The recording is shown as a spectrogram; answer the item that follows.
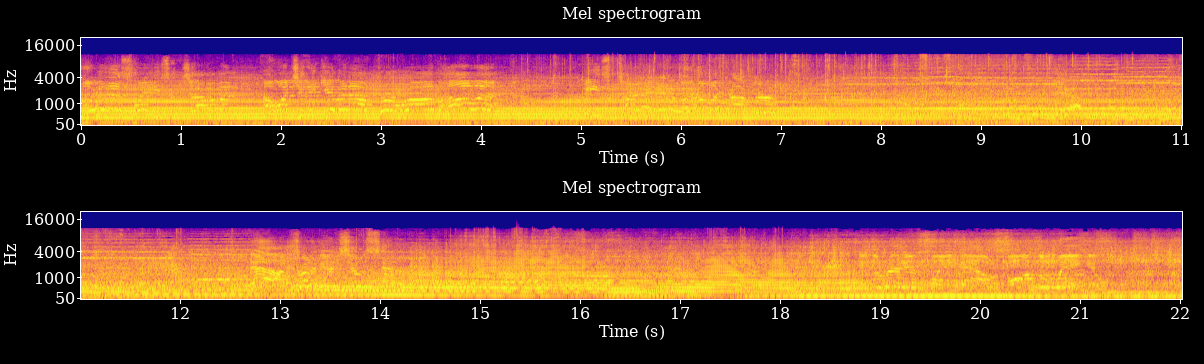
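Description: Aerobatic propeller airplane's engine and propeller droning steadily overhead, with the pitch sliding down over several seconds in the second half.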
